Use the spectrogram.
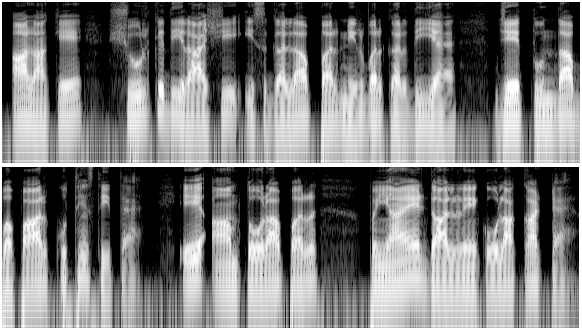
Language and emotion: Dogri, neutral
